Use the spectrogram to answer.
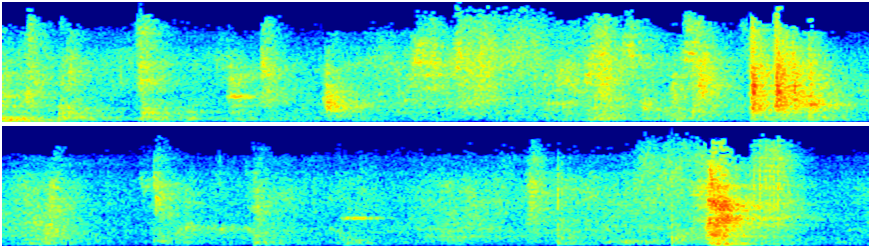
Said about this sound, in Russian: дверь закроем, чтобы не слышно было, как там.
